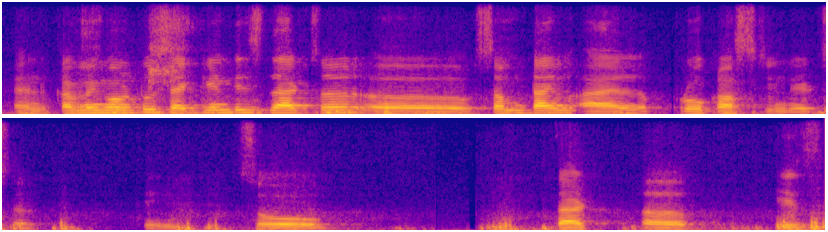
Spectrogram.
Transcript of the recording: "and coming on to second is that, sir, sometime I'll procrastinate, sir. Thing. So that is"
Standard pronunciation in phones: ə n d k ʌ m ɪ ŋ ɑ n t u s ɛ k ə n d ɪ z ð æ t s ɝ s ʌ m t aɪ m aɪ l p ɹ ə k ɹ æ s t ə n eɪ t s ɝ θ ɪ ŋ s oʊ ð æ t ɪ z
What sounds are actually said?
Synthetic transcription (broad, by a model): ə n d k ʌ m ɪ ŋ ɑ n t u s ɛ k ə n d ɪ z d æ t s ɝ s ʌ m t aɪ m aɪ l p ɹ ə k ɑ s t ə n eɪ t s ɝ t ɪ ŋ s oʊ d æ t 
